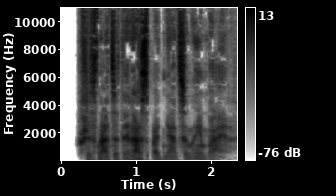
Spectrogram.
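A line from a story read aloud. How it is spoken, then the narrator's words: Muttering. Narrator (Russian): бормотал мистер Адамс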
